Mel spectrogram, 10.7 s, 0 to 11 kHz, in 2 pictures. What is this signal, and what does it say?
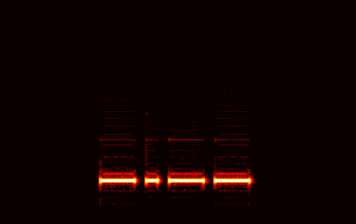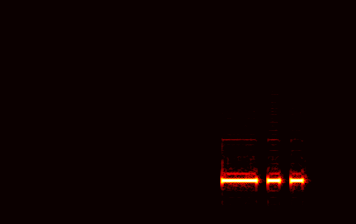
Morse code, heard as a keyed tone, about 7 wpm, 650 Hz. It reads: Y D
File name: jh8cbh / 2022cw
